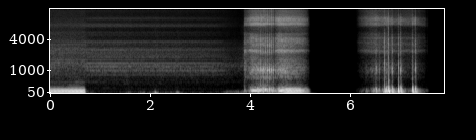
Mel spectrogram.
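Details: Snoring heard muffled through a wall, as from a neighbour; a sound-effect recording.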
